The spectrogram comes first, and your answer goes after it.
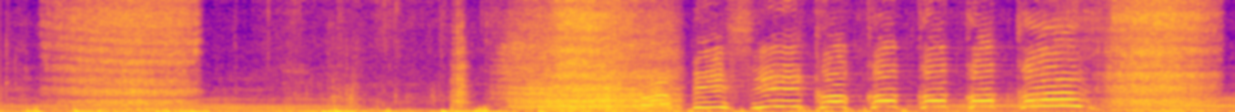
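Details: Caracals Alex and Luna in a fight, Luna hissing more: three rough, airy hisses, with a rapid run of short, arched, voiced calls between them, against background talk.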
